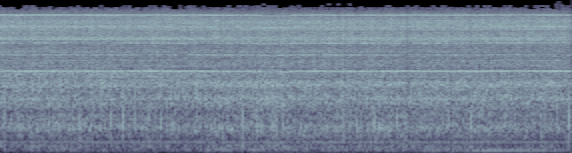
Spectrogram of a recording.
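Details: Small Cox two-stroke glow engine on nitro fuel, glow plug battery-powered, first start-up: shrill high-pitched buzz held steady a few seconds, running lean/unsettled while needle setting is still being found.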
